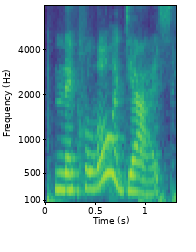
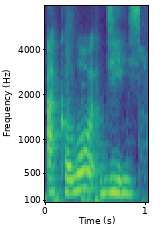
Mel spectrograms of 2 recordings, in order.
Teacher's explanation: носовий е, який у літературному варіанті міняється на а, тобто я, тут часто звучить як і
